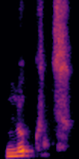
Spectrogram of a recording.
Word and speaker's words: looked: Looked. This one sounds like it's got a T on the end, but it's got this here. ED. It sounds like a T, so that is also a tricky word.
